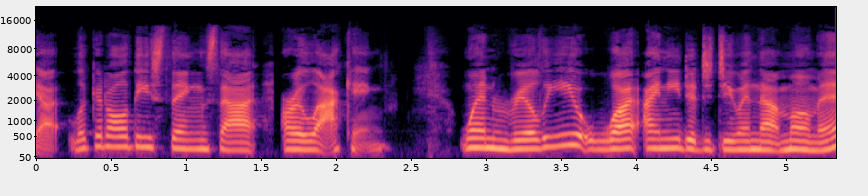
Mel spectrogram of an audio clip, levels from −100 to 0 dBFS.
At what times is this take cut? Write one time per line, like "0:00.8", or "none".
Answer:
0:01.6

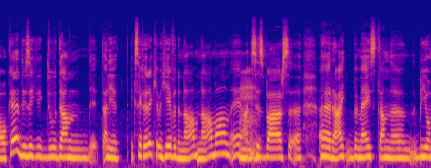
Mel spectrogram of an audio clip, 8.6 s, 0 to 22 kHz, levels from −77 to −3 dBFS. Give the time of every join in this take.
0:02.8
0:03.6
0:03.9
0:06.9

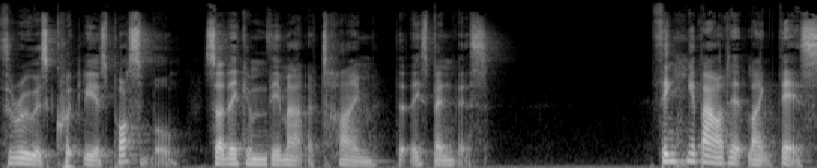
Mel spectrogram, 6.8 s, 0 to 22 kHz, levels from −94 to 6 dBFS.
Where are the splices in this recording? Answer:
0:01.6
0:02.2
0:03.8

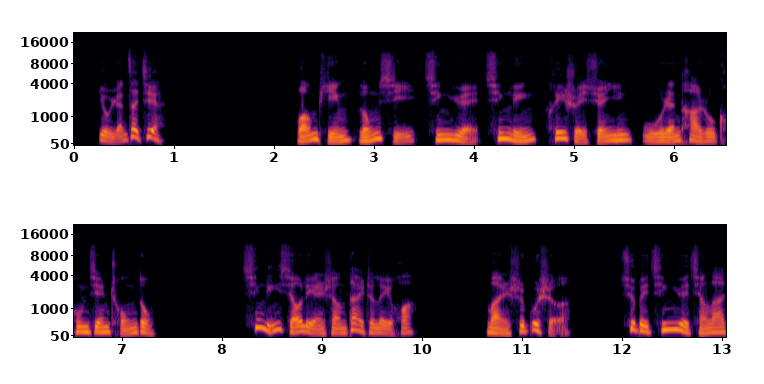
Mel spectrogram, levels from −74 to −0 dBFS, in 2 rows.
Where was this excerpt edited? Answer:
none

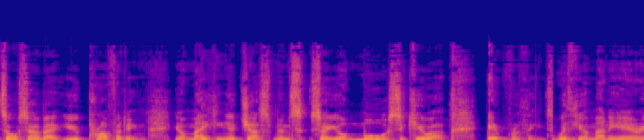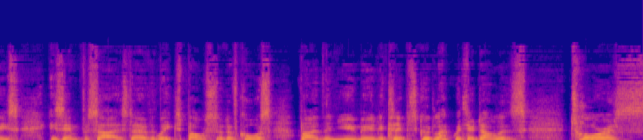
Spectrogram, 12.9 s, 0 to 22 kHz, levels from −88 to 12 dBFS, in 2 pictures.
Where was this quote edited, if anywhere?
0:05.5
0:08.0

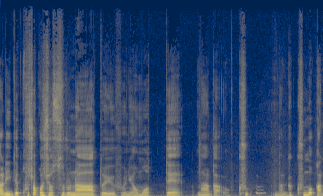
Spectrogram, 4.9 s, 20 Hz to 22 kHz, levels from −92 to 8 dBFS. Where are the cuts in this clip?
0:02.9

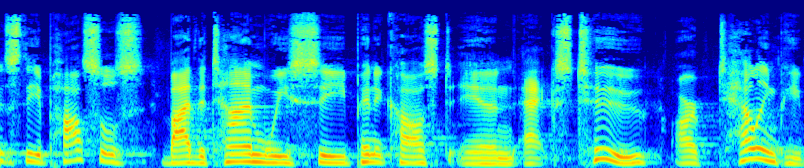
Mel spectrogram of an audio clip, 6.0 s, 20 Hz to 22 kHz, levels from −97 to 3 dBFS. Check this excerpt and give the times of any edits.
0:01.2
0:05.0

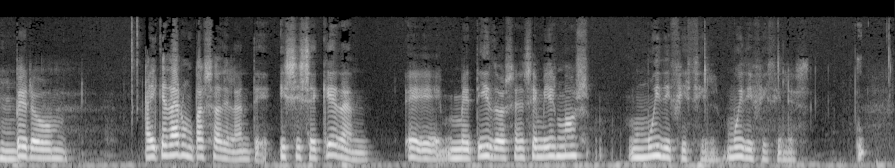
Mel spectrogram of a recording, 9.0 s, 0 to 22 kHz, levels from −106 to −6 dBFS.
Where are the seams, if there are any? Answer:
none

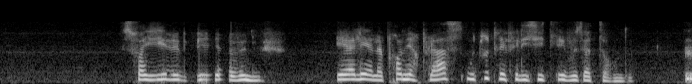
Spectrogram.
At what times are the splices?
none

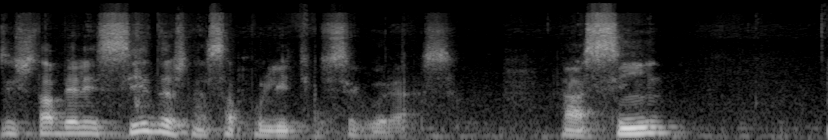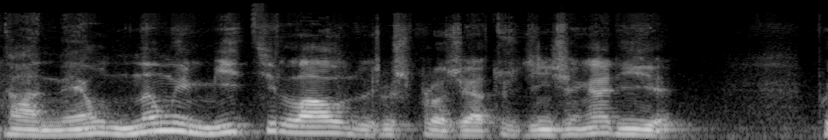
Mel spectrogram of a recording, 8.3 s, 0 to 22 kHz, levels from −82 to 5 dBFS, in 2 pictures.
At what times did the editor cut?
0:01.6
0:02.5
0:06.0

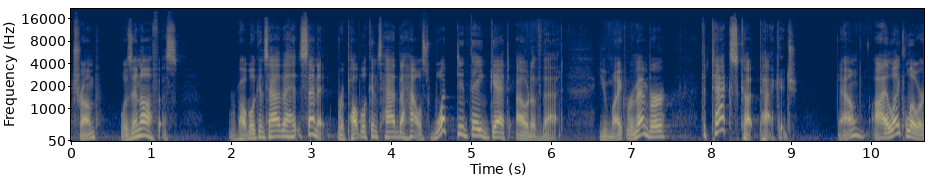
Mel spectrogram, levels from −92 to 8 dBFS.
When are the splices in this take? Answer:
none

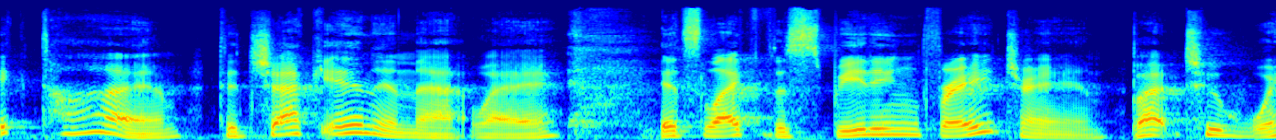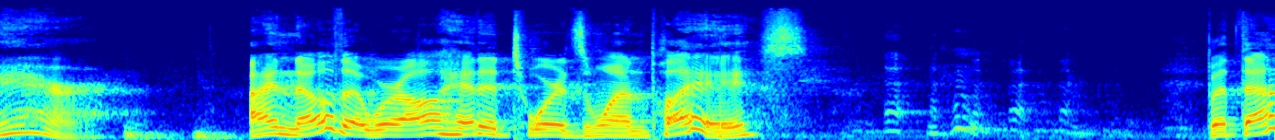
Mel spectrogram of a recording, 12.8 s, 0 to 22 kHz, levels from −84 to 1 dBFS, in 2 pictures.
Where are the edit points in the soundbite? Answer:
0:01.0
0:05.6
0:07.6

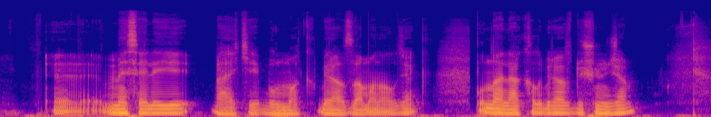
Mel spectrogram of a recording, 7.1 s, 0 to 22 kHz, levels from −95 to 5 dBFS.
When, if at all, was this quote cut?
0:04.7

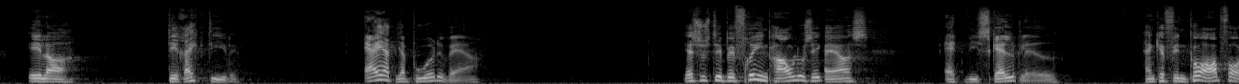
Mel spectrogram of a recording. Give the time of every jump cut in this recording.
0:02.3
0:04.0
0:07.7
0:08.2
0:10.1

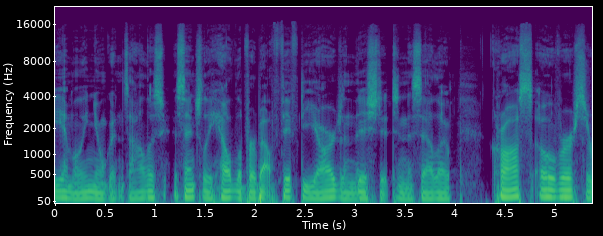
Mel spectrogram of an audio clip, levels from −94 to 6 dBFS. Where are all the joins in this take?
0:01.1
0:01.9
0:03.0

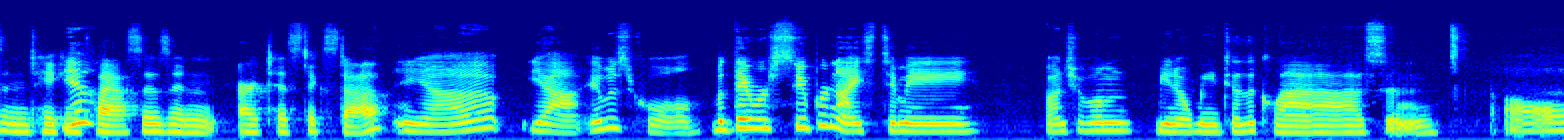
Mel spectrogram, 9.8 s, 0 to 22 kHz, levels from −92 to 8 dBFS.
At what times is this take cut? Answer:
0:03.2
0:04.0
0:07.1
0:07.4

